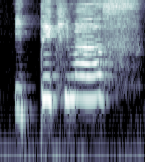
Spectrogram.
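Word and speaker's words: いってきます: » Vous dites « Itekimasu, itekimasu. » Donc, prononciation, prononciation. Vous retenez, il y a le petit sou pour dire itte. C'est pas ite, mais itekimasu.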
